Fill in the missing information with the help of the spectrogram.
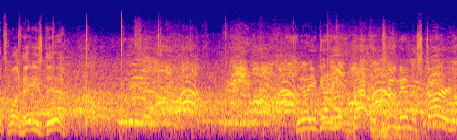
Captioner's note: applause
